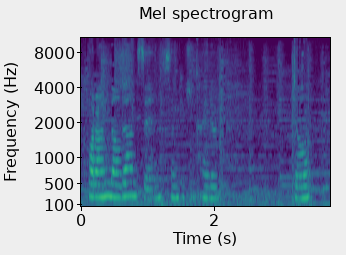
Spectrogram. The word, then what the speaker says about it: hwrngmelldansen: the same username I use on Twitter is pronounced hon M Johnson some people kind of don't know how to pronounce it which is okay it doesn't quite have that many vowels um it is hang malonson and um it is a portm of hang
